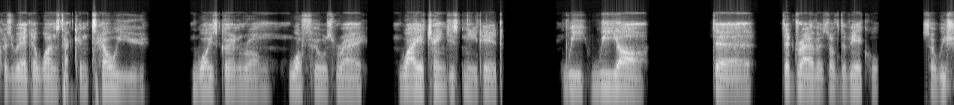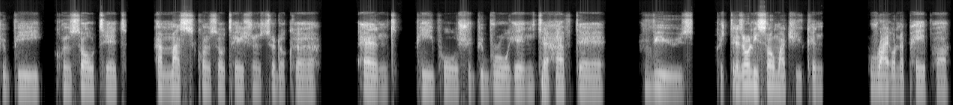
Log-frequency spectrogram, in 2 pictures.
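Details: Adult man born six months premature with undeveloped airways, given emergency surgery at birth to place a tracheal tube and living with a tracheostomy since; this heavily impacted his vocal cords; tracheostomy voice.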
